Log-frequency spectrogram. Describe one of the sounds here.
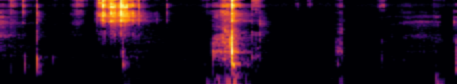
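Coins clink inside a glass jar as it is moved.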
